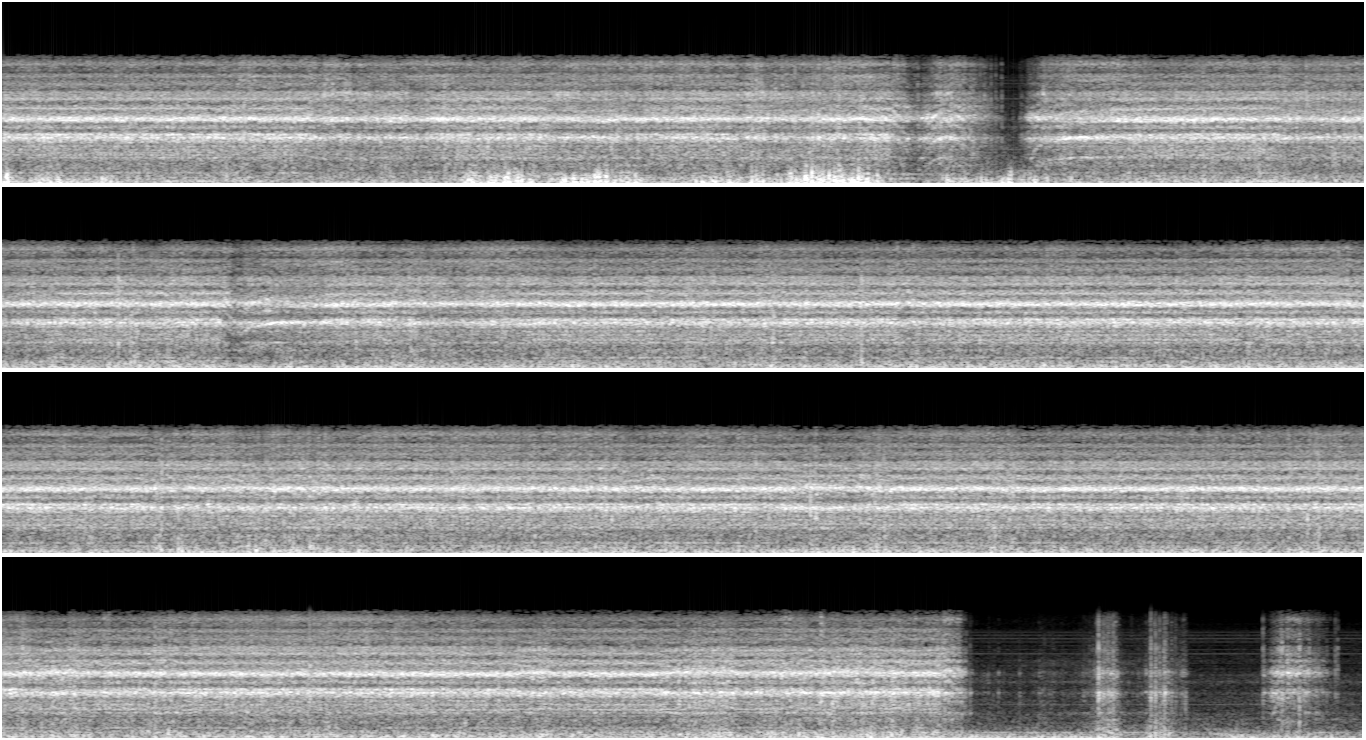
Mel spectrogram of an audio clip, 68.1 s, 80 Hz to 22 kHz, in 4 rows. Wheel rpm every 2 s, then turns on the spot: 160, 160, 160, 160, 160, 130, 80, 160, 160, 160, 150, 160, 160, 160, 160, 160, 160, 160, 160, 160, 160, 160, 160, 160, 160, 160, 170, 160, 160, 160, 160, 80, 30, 10.
62-66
